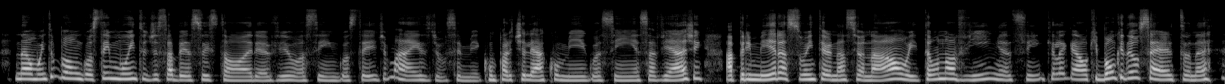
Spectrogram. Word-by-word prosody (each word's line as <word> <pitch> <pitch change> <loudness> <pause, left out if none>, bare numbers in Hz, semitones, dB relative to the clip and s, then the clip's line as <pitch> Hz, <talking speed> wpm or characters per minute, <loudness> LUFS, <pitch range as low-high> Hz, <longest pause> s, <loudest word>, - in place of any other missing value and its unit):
Não, 250 -1 +5
muito 245 +10 0
bom, 275 -5 +2
gostei 240 +4 -1
muito 255 -1 +2
de 225 +2 -5
saber 210 -2 -1
a - - -3
sua 210 +2 -4
história, 180 -2 -3
viu, 195 0 -4
assim, 185 -1 -7
gostei 195 +2 -5
demais 205 - -2
de 185 - -10
você 180 +3 -9
me 170 0 -9
compartilhar 205 -1 0
comigo, 185 -4 -4
assim, 185 0 -6
essa 195 +1 -4
viagem, 205 +7 +2 0.2
a 210 0 +5
1ª 235 +3 +4
sua 230 -1 -1
internacional 215 0 +3
e 190 - -3
tão 225 +5 0
novinha 230 -2 +1
assim. 215 +2 -7
Que 245 +1 -8
legal. 235 -3 +1
Que 230 - -4
bom 260 +6 +5
que 320 - 0
deu 295 +2 +1
certo, 215 -5 +1
né? 210 +4 0
215 Hz, 185 wpm, -22 LUFS, 195-240 Hz, 0.2 s, Não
